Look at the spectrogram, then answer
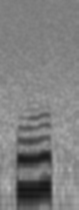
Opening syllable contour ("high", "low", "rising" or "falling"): falling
